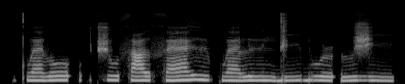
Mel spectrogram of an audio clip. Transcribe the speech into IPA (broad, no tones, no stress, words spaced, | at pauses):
kʷʼæðoʔ | t͡ʃuθɑə̯θæ ɣykʷæly ndi buɹʔɯ ʒi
